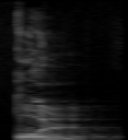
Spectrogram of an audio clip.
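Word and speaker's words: قل: Куль. Звук каф. Будьте очень внимательны, чтобы звук каф не произносилось как мягкий кяф.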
